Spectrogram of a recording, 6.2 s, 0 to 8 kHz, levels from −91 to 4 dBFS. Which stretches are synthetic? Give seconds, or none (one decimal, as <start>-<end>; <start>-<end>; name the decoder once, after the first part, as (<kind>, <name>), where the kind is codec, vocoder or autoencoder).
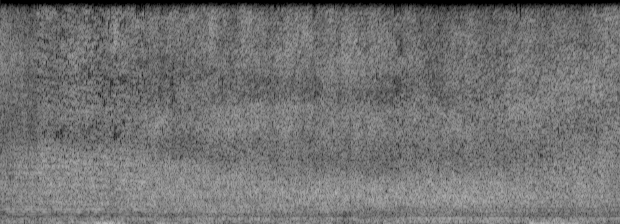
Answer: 1.5-4.7 (codec, HILCodec)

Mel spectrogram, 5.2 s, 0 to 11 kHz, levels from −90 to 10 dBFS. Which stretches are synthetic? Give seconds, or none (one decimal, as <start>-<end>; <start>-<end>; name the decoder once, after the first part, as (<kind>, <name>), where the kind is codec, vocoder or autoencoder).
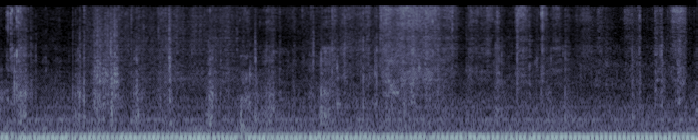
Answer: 0.0-4.4 (vocoder, Vocos)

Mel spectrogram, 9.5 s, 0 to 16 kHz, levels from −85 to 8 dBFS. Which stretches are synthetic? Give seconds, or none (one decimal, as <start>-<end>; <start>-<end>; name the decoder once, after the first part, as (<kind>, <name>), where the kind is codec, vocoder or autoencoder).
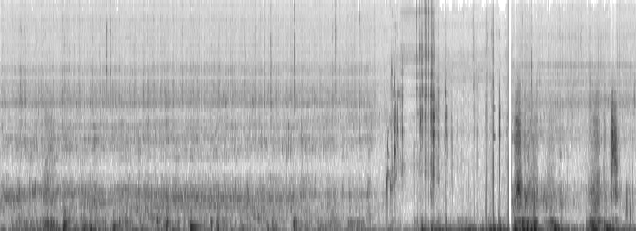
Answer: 6.0-6.5 (codec, SNAC)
